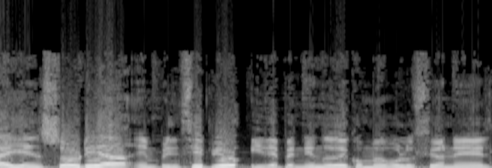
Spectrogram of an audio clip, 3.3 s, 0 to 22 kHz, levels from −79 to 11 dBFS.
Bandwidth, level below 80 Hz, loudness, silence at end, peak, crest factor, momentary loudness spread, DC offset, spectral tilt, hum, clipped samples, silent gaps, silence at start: 16 kHz; -30 dBFS; -8 LUFS; 0 s; 0 dBFS; 8 dB; 6 LU; under 0.1%; -6 dB/octave; none; 3%; none; 0 s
